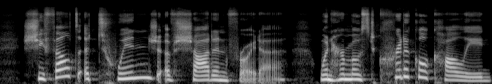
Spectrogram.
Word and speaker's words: Schadenfreude: Schadenfreude. Common mispronunciation. Schadenfreud. Correct pronunciation. Schadenfreude. Four syllables. The sh makes a sh sound and the final syllable is a, not silent. Example. She felt a twinge of schadenfreude when her most critical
